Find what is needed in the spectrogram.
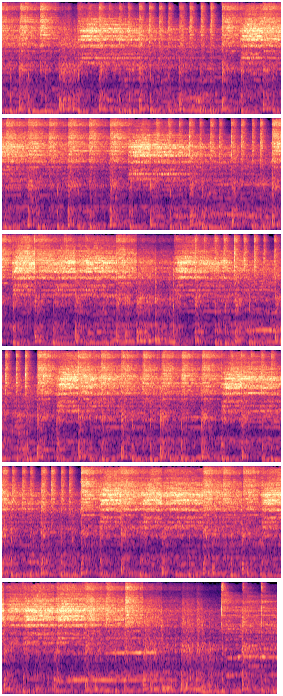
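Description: Live rock band playing, with the drum kit close-up and loudest: snare, bass drum and cymbals in a steady rock beat over electric guitars and bass guitar.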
